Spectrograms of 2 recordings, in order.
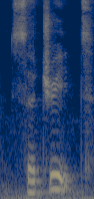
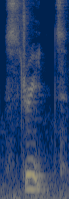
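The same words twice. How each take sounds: First: An extra vowel breaks up the opening cluster. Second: The opening cluster has no extra vowel. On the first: "insert extra vowels, saying street" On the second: "instead of street"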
